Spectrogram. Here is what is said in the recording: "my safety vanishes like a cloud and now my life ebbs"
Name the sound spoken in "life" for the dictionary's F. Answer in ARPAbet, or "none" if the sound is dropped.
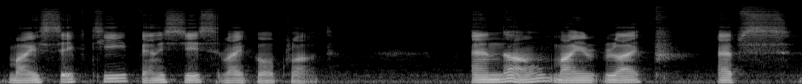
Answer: P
